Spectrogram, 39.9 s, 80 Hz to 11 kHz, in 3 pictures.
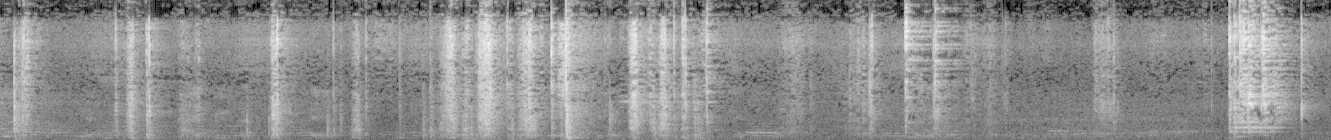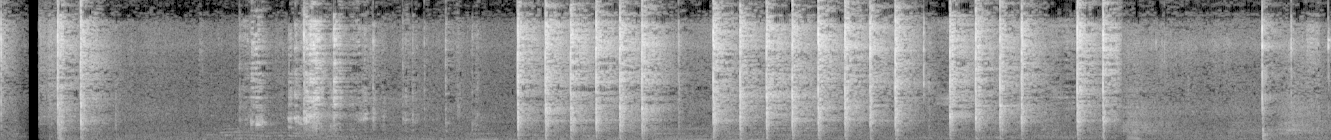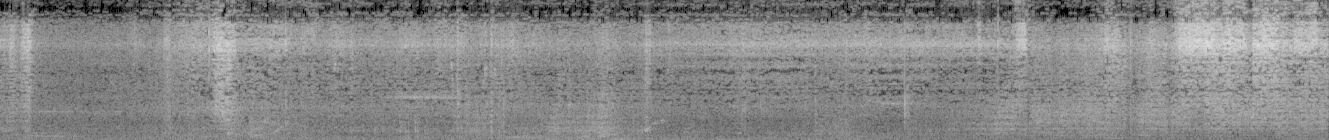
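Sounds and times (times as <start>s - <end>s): hammer striking sheet metal: 18.5s - 24.6s.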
